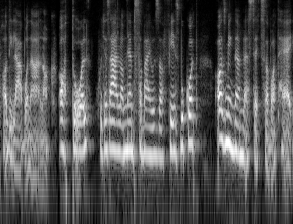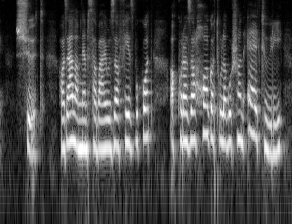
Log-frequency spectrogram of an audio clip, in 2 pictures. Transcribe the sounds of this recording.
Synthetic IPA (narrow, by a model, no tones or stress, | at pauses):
hɒd̪ila̰ːbo̰na̰ːlnɒ̰kɒt̪ːoːlho̞ɟɒzaːlːɒmnɛmsɒbaːjo̞zːɒːfeːzbuko̞t̪ | ɒzmeːɡnɛmlɛ̰sːɛɟsɒ̰bɒ̰t̪hɛ̰j | ʃøːt̪ | hɒːzaːlːɒmnɛmsɒbaːjo̞zːɒːfeːzbuko̞t̪ | ɒkːo̞ɾɒzːɒlhɒlɡɒt̪oːlɒɡo̞ʃɒnɛlt̪yːɾi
